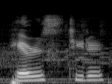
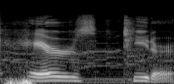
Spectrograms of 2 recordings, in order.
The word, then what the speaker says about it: Harris Teeter: grocery store hare's teeter harris teeter i still say it i used to say it like hairs teeter like your hair is teetering or something like that like hairs teeter instead of harris teeter i don't i don't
